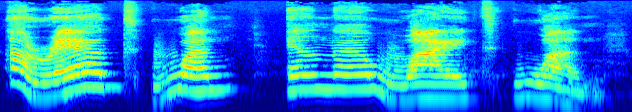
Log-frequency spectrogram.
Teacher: a gente poderia juntar o D com a, e o N com a, white, não falo e o T trava, white one, ok?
